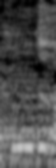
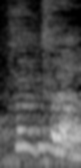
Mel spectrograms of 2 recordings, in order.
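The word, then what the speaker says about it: Hund: 영어로는 훈트, 독일 사람이기 때문에 훈드가 아니고 훈트라고 발음해 주셔야 됩니다.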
